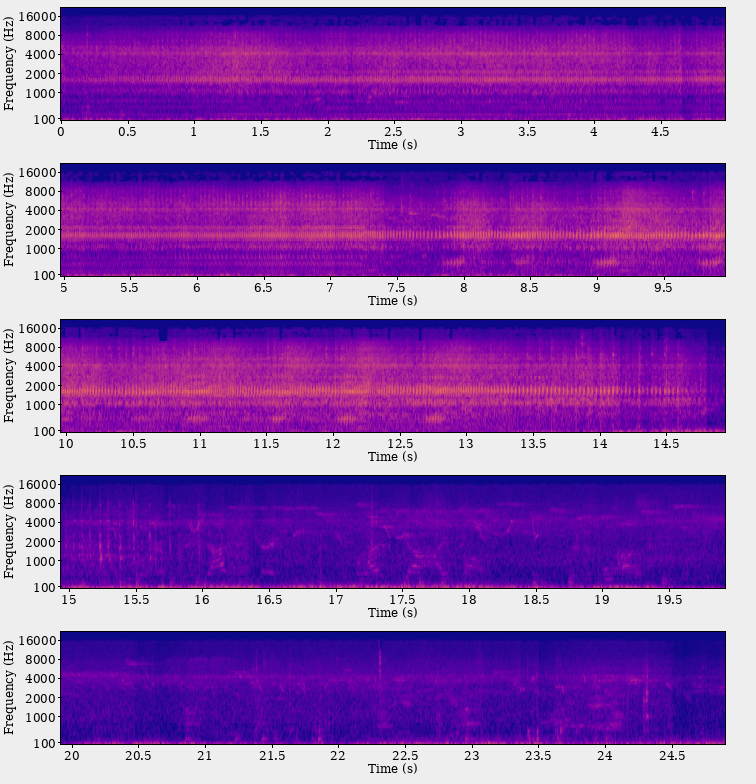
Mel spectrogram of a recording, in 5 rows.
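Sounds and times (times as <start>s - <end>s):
model plane petrol engine: 0.0s - 16.2s
wind rumbling on microphone: 0.0s - 24.9s.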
